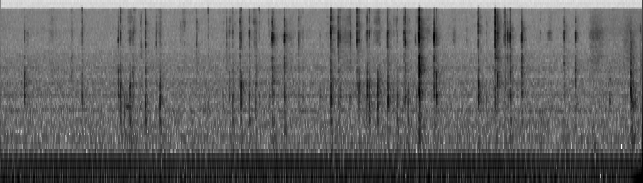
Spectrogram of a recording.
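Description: An irregular run of light clicks and taps, thickest in the middle, over a steady low electrical hum.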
